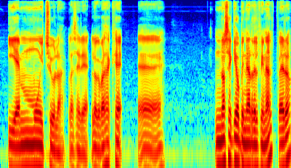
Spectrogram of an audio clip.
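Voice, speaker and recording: A man with a very deep, low pitch and ordinary pitch variation speaks with long, frequent pauses in a dry, close sound with no echo. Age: 20s. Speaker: actor. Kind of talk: casual chat. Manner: animated.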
